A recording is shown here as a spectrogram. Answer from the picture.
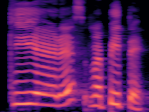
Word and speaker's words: quieres: it is in Spanish don't try to shorten words you say them long you say them clear you pronounce every single letter because every letter has a sound mostly speaking is now you pronounce this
